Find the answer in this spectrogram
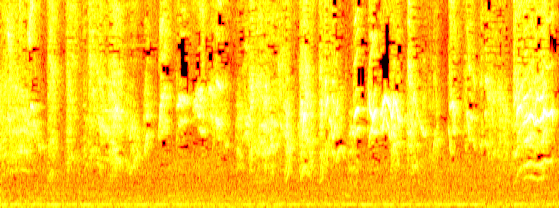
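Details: A young red siskin sings rapid high twittering with buzzy trills and a few clear, sliding whistled notes near the end. A low mechanical hum runs in the background.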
